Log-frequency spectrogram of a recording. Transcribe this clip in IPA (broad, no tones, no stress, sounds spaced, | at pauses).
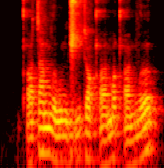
qʼ a t a m v ɤ w u m ɡ͡ǁ i m t u qʼ a m ɔ qʼ ɛ m v ɤ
